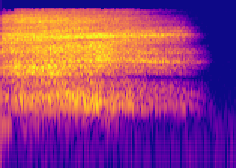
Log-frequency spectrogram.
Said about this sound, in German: Und in drei Sekunden atmen wir gemeinsam ein. Drei, zwei, eins. Einen tiefen Atemzug ein, vollständig ein.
